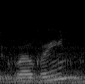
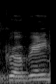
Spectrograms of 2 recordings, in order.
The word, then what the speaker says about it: grosgrain: That is how you say that word right there. That is grosgrain. That word right there is grosgrain.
